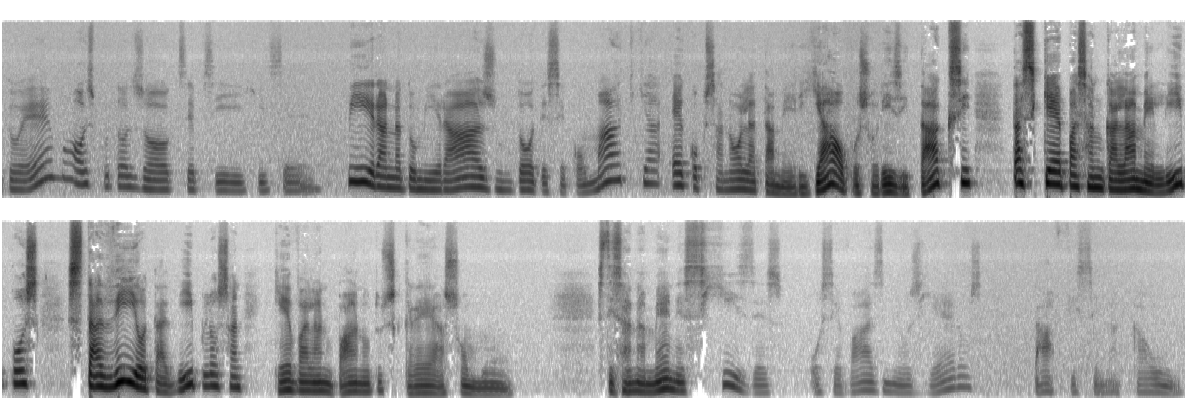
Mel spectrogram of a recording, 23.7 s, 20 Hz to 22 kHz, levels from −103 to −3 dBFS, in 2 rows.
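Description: Automatic gain falling runs from 8.01 to 15.54 s. After the talker comes closer to the microphone around 7 s, the gain control judges the input too loud and eases its gain down by about 12 dB over several seconds. Voice and room noise sink together.

Automatic gain rising follows from 19.08 to 23.62 s. The talker moves away near 18.5 s, dropping the input by about 18 dB. The control slowly lifts its gain by about 7 dB, so the voice and the room background swell back up together.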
